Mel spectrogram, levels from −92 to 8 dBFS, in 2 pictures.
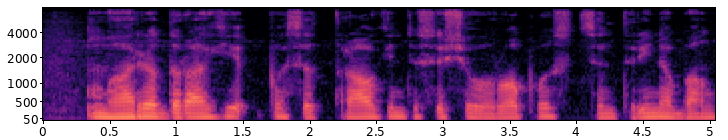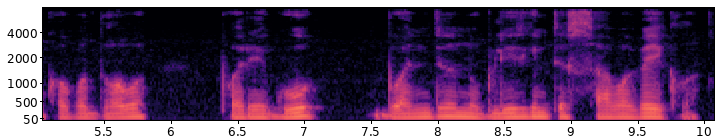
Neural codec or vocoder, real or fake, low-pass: none; real; 7.2 kHz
